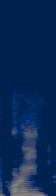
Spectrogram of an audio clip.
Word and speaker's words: foreign: consonants that are silent like the d in wednesday or the g in foreign how to fix it fixing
